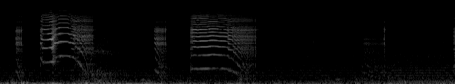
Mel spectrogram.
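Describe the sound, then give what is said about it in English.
A chair squeaks and creaks several times, sharp tonal whines sliding up and down in irregular bursts, with one longer drawn-out squeal in the middle and no talking. “Squeakiest chair on the entire planet.”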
